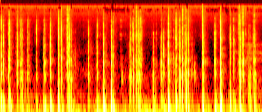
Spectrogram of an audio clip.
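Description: Fingertips and nails tap and scratch the sides of a small, closed, hollow kraft cardboard box held upright beside the microphone. A rapid, uneven series of dull, hollow low thumps is heard, each dying away almost instantly, mixed with dry, scratchy ticks.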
